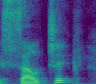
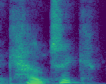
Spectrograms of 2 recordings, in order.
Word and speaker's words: Celtic: Celtic Tarot Therapy, and sometimes Americans say Celtic, but we Irish say Celtic.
